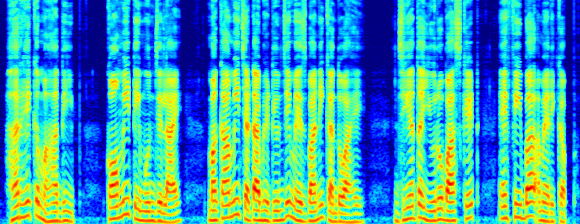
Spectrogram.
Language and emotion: Sindhi, neutral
